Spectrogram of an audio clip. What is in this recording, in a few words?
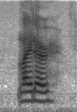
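"lighter", American English; pronunciations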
